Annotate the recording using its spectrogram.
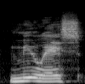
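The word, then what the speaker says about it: Muiz: And like I said, I hope I haven't terminated your name, but I'm sure it's pronounced Muis, and it's M-U-I-Z, Temujin, and that's Temujin, Temujin Idris, Idris.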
